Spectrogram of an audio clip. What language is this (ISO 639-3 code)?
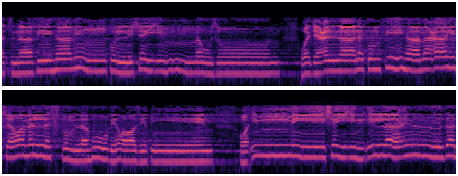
ara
